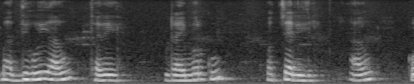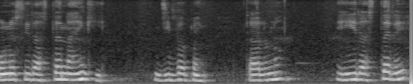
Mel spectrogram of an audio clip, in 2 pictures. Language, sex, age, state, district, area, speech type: Odia, female, 45-60, Odisha, Ganjam, urban, spontaneous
